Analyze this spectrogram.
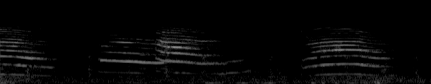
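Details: Mixed-breed island cats meow three times in quick succession, the calls bending up and then falling away, the middle one loudest and slightly harsher.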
